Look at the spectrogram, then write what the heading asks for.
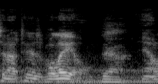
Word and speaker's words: Vallejo: where did you live and this is a valley joe and i said what valley that's why they pronounce it back no that's it's actually villego yeah you know it's what they pronounce it out there is vallejo yeah you know like san jose they'll call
